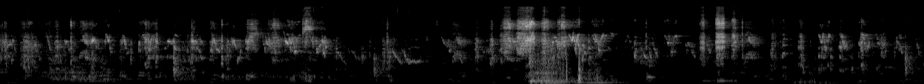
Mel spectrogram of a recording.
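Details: Pet budgies keep up a busy twittering chatter of rapid squeaks, clicks and scratchy warbles, broken by a loud harsh squawk midway and sharp chirps later, in a quiet indoor setting.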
